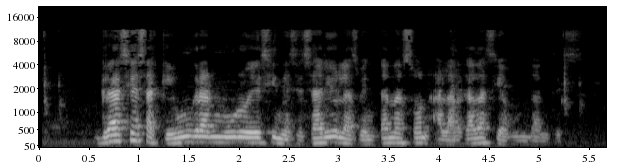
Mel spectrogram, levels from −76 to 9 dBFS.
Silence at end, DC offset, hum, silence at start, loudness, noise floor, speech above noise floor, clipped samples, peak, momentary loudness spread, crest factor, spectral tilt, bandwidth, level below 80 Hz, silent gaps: 0.4 s; under 0.1%; none; 0.05 s; -21 LUFS; -50 dBFS; 29 dB; under 0.1%; -2 dBFS; 13 LU; 20 dB; -6 dB/octave; 11.5 kHz; -56 dBFS; none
